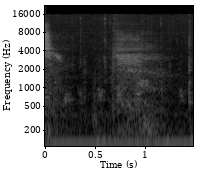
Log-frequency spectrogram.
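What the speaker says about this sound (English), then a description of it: "there's some chickens and there's some pigs right here" Chickens clucking in Minecraft, short game-style fowl calls heard alone over a steady low electrical hum, fairly quiet and close.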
